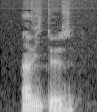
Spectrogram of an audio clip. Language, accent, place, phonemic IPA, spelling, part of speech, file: French, France, Lyon, /ɛ̃.vi.tøz/, inviteuse, noun, LL-Q150 (fra)-inviteuse.wav
- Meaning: female equivalent of inviteur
